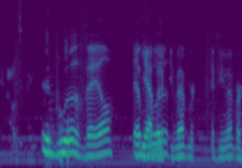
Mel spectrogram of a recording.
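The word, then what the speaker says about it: Ebbw Vale: So it's Ebervale.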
